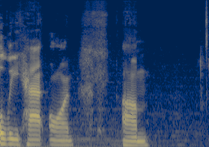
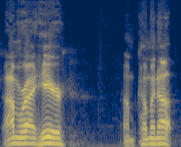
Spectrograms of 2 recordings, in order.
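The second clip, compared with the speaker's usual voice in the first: loud, raised call from another room; 5 semitones higher, 12 dB louder than usual. Acted. Dad answers from below deck, calling out. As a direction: project it up the stairs, high and loud. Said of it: "voice call out".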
